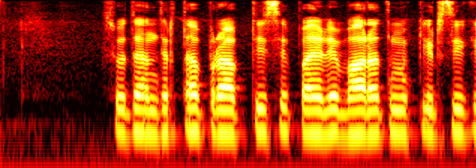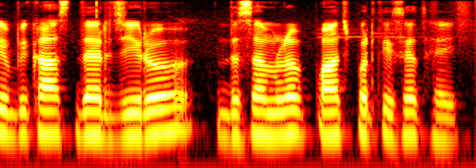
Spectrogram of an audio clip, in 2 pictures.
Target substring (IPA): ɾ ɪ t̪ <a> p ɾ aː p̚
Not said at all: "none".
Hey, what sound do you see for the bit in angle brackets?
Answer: a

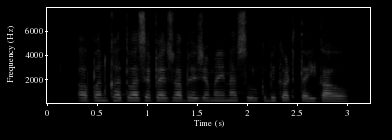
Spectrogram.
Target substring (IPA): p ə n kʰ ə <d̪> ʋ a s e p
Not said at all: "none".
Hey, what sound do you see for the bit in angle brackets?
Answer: t̪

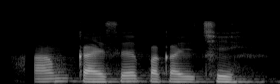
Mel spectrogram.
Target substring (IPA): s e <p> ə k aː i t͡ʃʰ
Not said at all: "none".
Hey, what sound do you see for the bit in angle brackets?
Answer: p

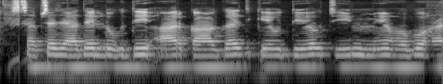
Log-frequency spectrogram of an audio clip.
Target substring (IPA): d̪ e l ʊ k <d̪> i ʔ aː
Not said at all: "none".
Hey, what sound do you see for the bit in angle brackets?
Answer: d̪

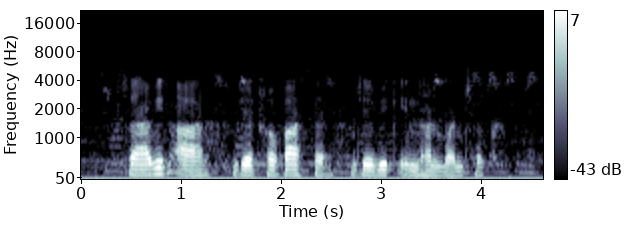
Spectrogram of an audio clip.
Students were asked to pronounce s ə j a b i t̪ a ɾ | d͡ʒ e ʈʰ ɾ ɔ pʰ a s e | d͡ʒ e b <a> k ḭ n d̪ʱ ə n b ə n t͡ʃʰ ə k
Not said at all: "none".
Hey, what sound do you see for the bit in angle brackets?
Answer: i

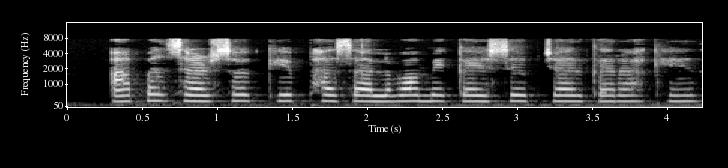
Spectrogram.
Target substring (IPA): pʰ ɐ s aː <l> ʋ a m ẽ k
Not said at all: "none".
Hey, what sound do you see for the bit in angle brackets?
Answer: l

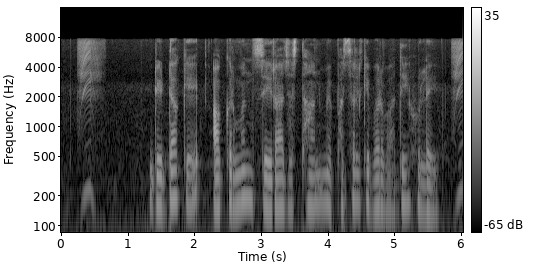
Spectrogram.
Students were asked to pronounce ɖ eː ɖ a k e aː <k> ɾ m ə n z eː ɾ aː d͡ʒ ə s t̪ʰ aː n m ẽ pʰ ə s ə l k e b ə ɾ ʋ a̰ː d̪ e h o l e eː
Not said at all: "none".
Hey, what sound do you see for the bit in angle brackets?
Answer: k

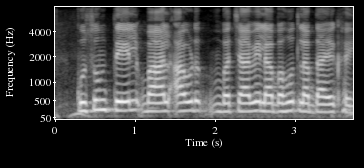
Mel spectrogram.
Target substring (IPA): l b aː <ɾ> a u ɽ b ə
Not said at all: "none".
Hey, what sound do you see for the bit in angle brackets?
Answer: l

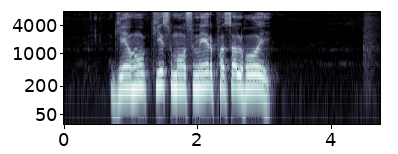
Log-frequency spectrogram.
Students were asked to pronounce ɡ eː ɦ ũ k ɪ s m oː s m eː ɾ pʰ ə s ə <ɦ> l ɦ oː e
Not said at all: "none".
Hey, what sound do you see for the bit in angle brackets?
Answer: none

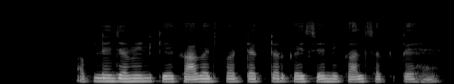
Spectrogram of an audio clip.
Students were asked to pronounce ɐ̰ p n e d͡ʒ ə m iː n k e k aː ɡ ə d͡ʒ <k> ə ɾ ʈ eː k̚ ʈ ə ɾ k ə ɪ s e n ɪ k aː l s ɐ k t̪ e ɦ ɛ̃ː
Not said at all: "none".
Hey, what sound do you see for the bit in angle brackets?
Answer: p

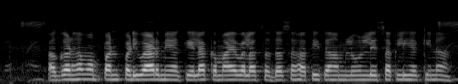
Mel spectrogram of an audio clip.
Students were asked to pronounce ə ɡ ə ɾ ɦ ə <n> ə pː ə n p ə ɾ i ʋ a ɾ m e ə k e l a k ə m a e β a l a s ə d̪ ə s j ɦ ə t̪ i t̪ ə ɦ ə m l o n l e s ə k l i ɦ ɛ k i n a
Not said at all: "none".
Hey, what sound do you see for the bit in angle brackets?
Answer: m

